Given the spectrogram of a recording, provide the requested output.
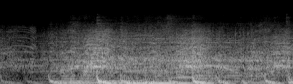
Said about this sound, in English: As the music swells, the crowd surge forward towards the stage.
